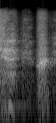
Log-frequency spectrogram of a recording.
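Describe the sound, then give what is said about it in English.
Two heavy breaths blown right into the microphone, a rough airy rush followed quickly by a second louder one, with no talking. “am I like really windy right now? I'm breathing a lot more than I usually do.”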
